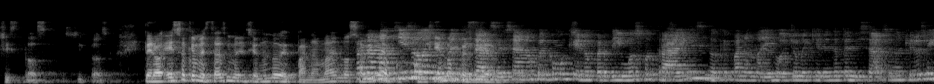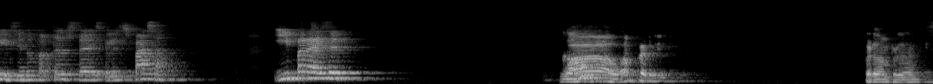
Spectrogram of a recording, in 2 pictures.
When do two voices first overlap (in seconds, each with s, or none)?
3.6 s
